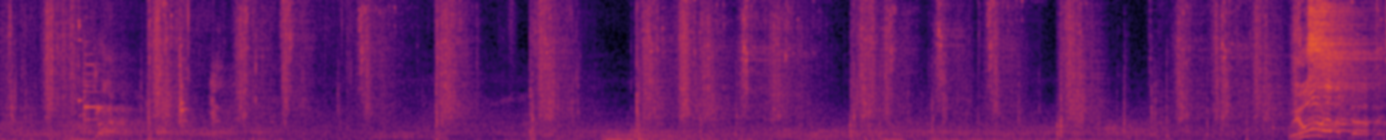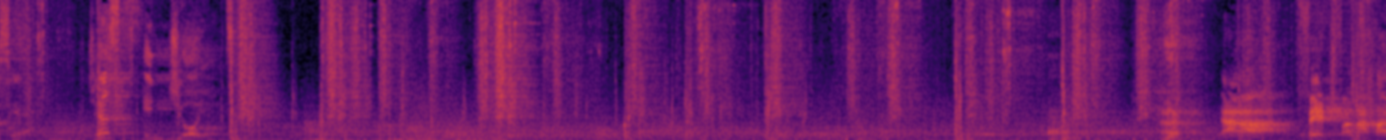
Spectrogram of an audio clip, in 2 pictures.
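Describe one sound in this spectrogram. Footsteps thud on wooden boards and stone.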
